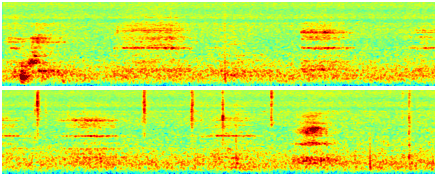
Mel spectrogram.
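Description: Plastic rustles and crinkles softly as a man handles a small part close by.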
